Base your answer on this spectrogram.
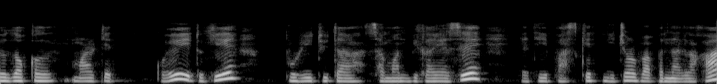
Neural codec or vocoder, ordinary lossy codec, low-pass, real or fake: codec, 16 kHz, 4 kbps, FreqCodec, larger model; AAC, 32 kbps; 7.2 kHz; fake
